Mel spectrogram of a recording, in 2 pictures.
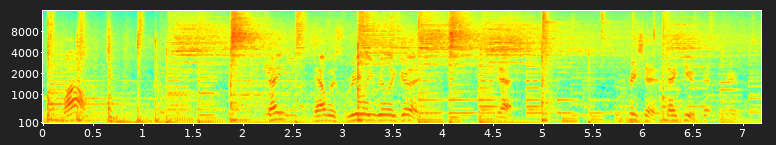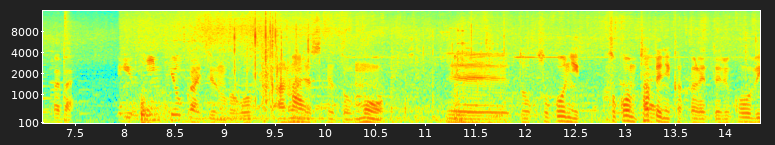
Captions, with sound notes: Wow. Thank, that was really, really good. Yes, appreciate it, thank you. Bye bye. (vendor and interviewer conversing in a foreign language)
